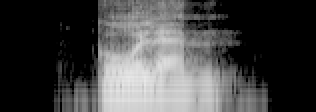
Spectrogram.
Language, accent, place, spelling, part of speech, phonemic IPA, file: German, Germany, Berlin, Golem, noun, /ˈɡoːlɛm/, De-Golem.ogg
- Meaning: golem (creature from clay)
